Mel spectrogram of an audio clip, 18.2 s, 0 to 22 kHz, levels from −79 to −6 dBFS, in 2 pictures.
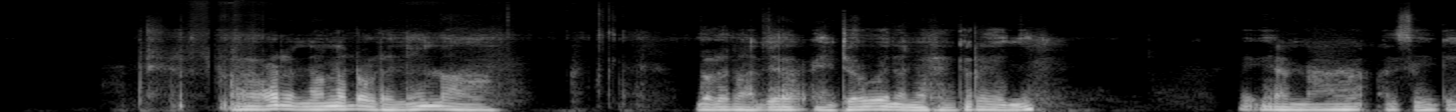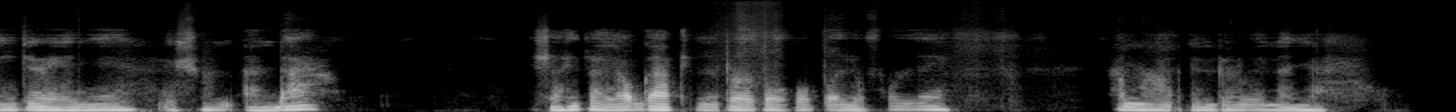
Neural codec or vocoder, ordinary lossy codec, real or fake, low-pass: codec, 44.1 kHz, 2.6 kbps, DAC; none; fake; none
